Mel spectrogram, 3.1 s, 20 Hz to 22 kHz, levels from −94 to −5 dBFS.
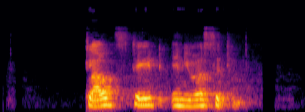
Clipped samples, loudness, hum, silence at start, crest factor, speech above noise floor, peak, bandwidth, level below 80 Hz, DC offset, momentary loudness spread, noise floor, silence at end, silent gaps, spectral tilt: under 0.1%; -18 LUFS; none; 0.85 s; 18 dB; 66 dB; -2 dBFS; 7.8 kHz; -68 dBFS; under 0.1%; 10 LU; -83 dBFS; 0.65 s; none; -8 dB/octave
